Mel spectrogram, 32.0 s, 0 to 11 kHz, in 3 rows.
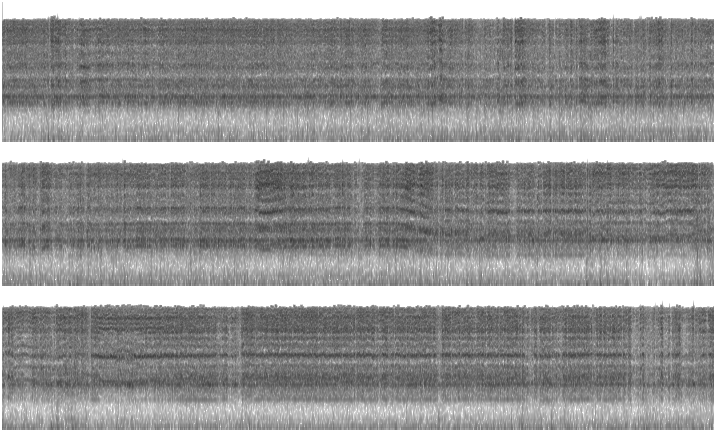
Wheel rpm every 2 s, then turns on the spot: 230, 230, 240, 230, 230, 230, 230, 230, 200, 160, 160, 160, 160, 160, 160, 160.
none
